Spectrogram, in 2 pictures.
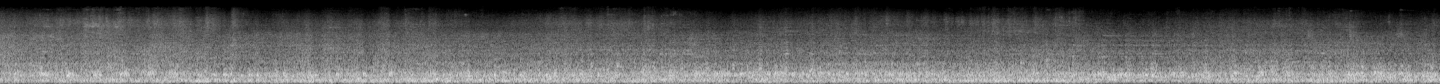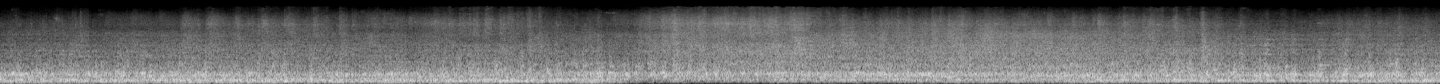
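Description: Empty centerbeam flatcars of a freight train rolling steadily past, steel wheels clattering and rumbling on the rails.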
